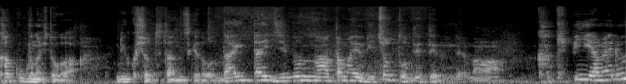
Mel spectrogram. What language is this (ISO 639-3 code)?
jpn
